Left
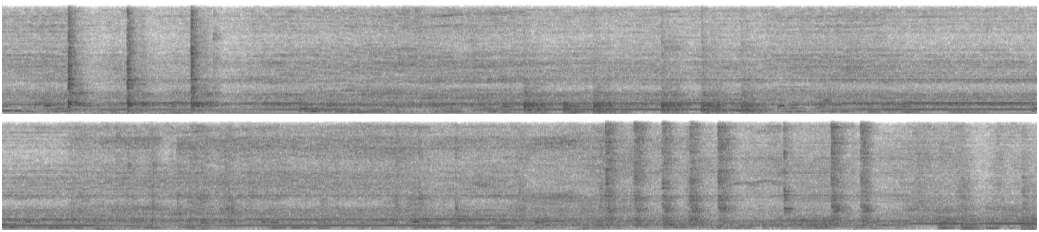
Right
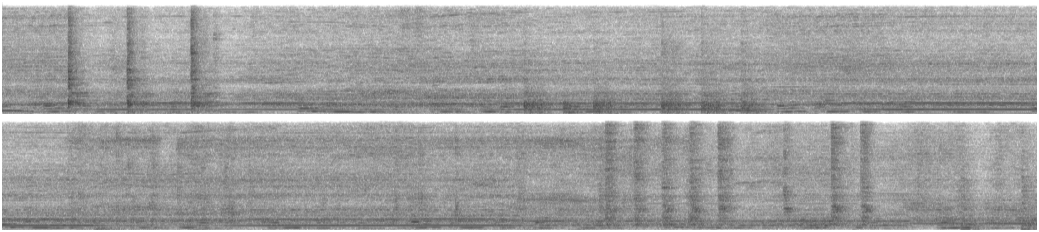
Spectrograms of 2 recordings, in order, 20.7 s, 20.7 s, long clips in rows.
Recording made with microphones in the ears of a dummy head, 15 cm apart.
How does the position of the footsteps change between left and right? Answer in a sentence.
You can hear the footsteps move from right to left and back again.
